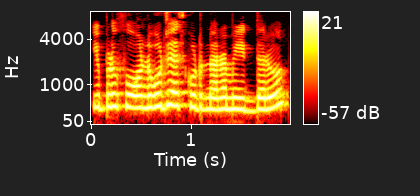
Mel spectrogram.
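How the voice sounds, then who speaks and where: A woman voicing a gentle suspicious young wife. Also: high-pitched, steady tone, rapid-fire, close to an everyday voice. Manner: soft, questioning. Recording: dull lo-fi recording.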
